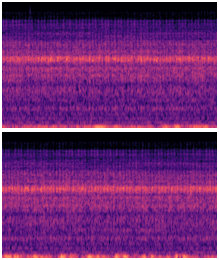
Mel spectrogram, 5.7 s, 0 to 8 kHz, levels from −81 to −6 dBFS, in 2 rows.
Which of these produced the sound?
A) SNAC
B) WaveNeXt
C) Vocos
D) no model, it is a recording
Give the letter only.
D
